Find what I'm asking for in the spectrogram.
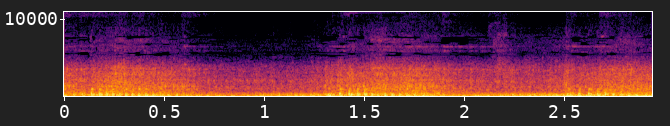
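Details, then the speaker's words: Honda Mio Sporty scooter engine after a hard-starting fix with the engine reassembled (piston and parts refitted): quiet, even idle putter with no ticking or clatter; normal idle. "so ito na naban natin yung makina no shortcut tayo kasi ano papaandarin na natin ayun tahimik na po"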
